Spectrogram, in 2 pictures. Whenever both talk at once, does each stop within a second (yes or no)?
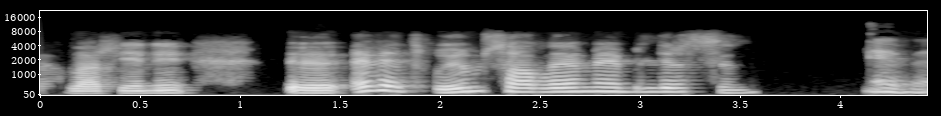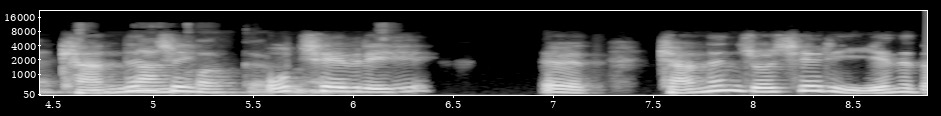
no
